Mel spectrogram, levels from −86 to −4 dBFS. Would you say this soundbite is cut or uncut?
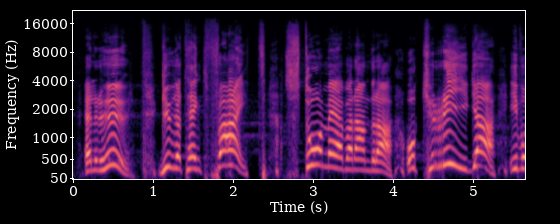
cut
